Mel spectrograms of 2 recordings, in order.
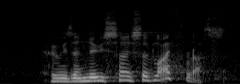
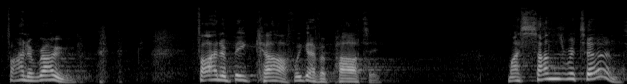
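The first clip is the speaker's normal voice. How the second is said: loud, higher celebratory call; overjoyed father; 3 semitones higher, 6 dB louder than usual. Acted. Father calling the household to celebrate his son, loud and jubilant. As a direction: call out the good news like a delighted host. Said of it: "Father said".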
